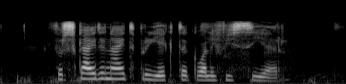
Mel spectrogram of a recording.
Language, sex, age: Afrikaans, female, 21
